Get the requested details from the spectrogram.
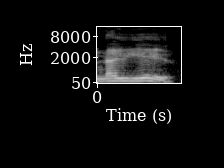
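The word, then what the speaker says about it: Nu: I was making a joke that the brand is called No You. But it's spelled N-U.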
